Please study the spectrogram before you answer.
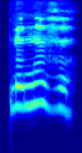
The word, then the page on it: le neveu: frances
